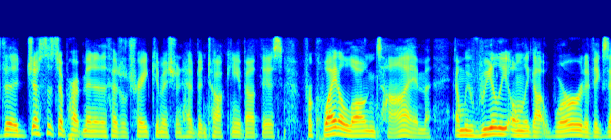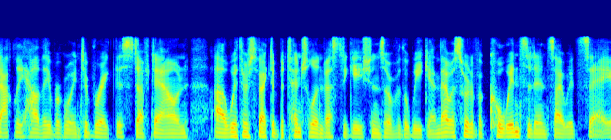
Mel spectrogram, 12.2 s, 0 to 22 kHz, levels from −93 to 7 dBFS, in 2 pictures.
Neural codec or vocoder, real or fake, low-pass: none; real; 7.2 kHz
